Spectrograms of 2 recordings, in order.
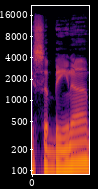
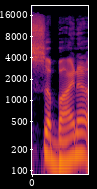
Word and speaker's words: Sabina: It's spelled like it should be Sabina, but from what I've heard, it's pronounced Sabina.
